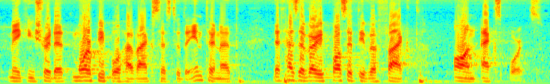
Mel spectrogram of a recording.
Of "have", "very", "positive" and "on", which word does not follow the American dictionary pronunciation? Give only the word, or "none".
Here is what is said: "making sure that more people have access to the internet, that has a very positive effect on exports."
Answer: none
